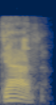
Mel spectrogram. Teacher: en el inglés el sonido de la o es en realidad una una a hacia atrás, ¿verdad? Una open back.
